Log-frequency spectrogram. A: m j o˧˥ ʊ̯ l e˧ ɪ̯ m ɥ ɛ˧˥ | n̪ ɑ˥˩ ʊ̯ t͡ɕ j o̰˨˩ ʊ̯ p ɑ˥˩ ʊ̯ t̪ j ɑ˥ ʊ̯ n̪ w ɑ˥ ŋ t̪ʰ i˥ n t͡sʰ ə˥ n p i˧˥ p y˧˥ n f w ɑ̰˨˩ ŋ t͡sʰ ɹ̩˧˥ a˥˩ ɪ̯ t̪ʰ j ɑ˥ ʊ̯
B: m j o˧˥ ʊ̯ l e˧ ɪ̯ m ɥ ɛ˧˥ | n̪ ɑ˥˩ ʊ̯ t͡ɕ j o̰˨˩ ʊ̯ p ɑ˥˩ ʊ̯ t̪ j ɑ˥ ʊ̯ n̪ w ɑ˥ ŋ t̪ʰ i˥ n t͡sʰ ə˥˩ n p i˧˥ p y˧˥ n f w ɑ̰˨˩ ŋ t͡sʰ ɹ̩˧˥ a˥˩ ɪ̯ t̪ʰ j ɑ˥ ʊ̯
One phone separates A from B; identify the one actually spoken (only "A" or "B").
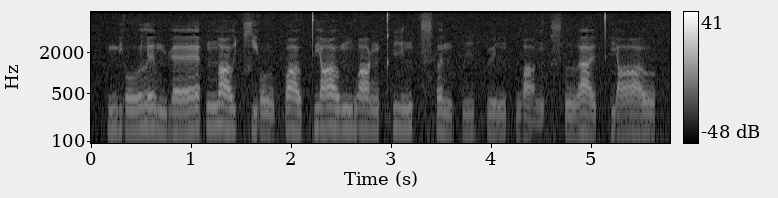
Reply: B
